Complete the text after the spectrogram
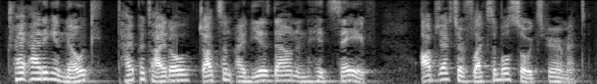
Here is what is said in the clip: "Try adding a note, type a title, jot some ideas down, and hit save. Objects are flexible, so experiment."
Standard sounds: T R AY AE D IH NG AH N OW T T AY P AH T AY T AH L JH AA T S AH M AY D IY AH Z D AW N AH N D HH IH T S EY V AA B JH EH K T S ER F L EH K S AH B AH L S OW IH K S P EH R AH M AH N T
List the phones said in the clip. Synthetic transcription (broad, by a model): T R AY AE D IH NG AH N OW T T AY P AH T AY T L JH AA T S AH M AY D IY AH Z D AW N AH N HH IH T S EY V AA B JH EH K T S ER F L EH K S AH B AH L S OW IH K S P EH R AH M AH N T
